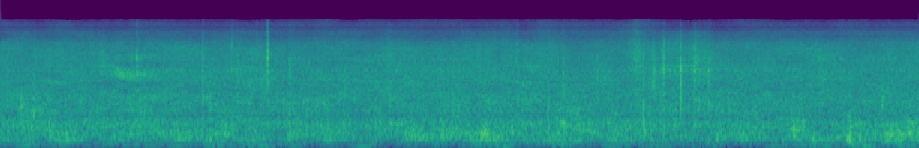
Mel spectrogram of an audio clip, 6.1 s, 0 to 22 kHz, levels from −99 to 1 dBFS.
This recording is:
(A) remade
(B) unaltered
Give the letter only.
A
